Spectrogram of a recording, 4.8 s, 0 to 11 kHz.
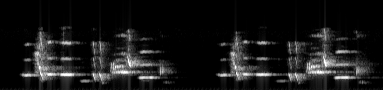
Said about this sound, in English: The bell bird had been used as Radio New Zealand's shortwave interval signal since the 1940s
